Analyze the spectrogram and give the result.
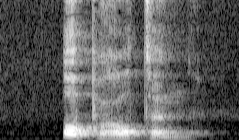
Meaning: to fuck off, get lost, go to hell
- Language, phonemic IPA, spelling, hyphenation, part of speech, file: Dutch, /ˈɔpˌrɔt.ə(n)/, oprotten, op‧rot‧ten, verb, Nl-oprotten.ogg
